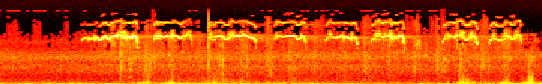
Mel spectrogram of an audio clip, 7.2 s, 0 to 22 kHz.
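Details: Squeeing juvenile bald eagle, northeast Florida nest, 19 April 2021, mantling fish and claiming them from mom and dad; rapid series of about nine short, high whistled notes with slight wavers, with occasional low thumps and wind.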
